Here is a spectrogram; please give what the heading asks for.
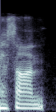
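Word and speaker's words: Hasan: I think he goes by Hassan. Yes, the correct pronunciation of that name.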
